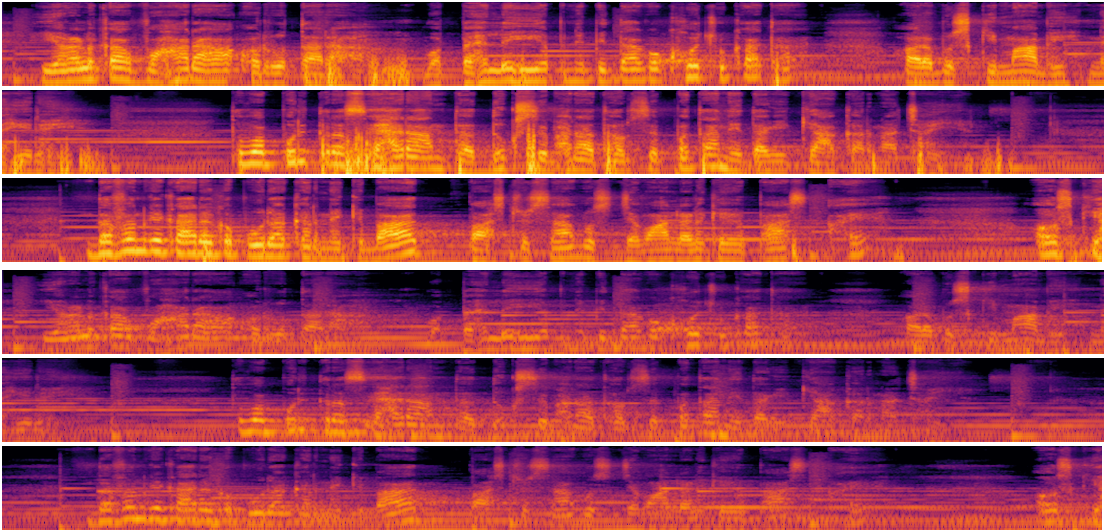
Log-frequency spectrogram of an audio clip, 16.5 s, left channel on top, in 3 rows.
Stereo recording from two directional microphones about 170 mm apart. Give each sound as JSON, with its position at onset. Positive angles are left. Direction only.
{"t": 0.2, "sound": "speech", "side_deg": 50}
{"t": 11.4, "sound": "speech", "side_deg": 50}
